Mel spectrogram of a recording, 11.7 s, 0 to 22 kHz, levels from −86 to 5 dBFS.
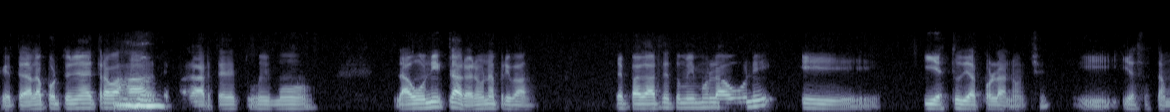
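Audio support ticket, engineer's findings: Speech dips 1.58–1.96 s, about 25 dB deepest, roughly 300 ms total; waveform notches, spectrogram gaps. Likely speech suppressed in double talk, echo canceller ducking near end.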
